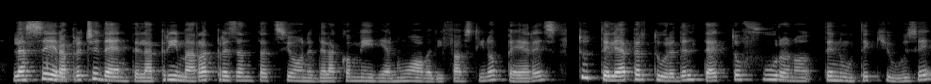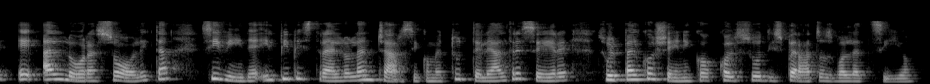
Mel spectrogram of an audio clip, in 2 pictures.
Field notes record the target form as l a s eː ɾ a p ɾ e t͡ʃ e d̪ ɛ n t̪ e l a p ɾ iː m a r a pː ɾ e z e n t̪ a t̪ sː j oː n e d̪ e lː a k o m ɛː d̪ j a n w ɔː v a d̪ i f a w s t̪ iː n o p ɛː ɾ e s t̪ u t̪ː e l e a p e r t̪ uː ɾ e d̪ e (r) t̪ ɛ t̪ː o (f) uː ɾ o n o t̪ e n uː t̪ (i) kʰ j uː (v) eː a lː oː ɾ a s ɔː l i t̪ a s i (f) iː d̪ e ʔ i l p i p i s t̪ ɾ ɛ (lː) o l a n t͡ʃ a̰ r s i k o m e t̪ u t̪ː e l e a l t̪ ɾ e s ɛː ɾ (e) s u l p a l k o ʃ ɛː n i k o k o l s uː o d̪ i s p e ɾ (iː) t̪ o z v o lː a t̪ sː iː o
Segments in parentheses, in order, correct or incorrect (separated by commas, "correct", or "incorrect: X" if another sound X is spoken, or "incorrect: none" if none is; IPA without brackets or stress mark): incorrect: l, correct, incorrect: e, incorrect: z, incorrect: v, correct, correct, incorrect: aː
